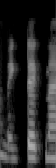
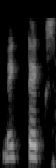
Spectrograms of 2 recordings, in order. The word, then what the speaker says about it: MiKTeX: இப்போ நம்ம மிக்டெக்னா என்னன்றது பார்க்கலாம். மிக்டெக்ஸ் அப்படின்னு சொன்னாலும் ப்ரொனவுன்ஸ் பண்ணும்போது என்ன சொல்லணும்னா மிக்டெக் அப்படின்னு தான் சொல்லணும்.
